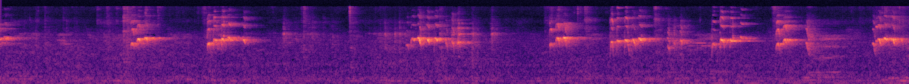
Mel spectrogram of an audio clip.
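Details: Canary giving a steady series of short, high, downward-slurred chirps, about one every second, with soft background noise throughout.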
